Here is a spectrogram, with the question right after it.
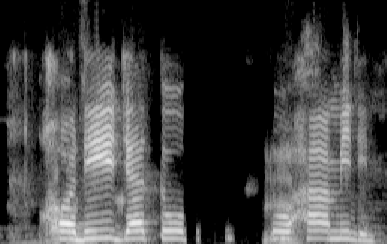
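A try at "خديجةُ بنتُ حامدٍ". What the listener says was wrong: Bintu tidak, bintun.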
